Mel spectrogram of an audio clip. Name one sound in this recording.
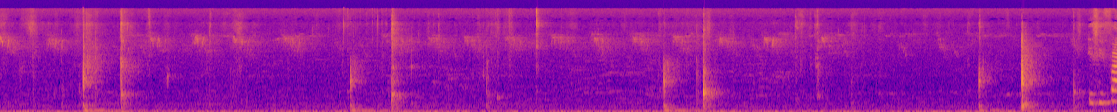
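A ball knocks against a paddle, echoing in a bare room.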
